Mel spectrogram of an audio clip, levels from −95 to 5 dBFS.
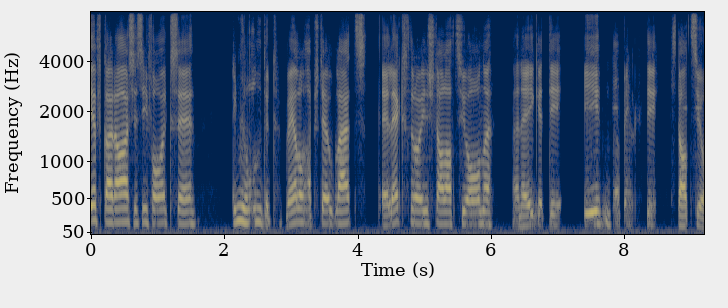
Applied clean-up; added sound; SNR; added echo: neural diffusion model UNIVERSE++.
